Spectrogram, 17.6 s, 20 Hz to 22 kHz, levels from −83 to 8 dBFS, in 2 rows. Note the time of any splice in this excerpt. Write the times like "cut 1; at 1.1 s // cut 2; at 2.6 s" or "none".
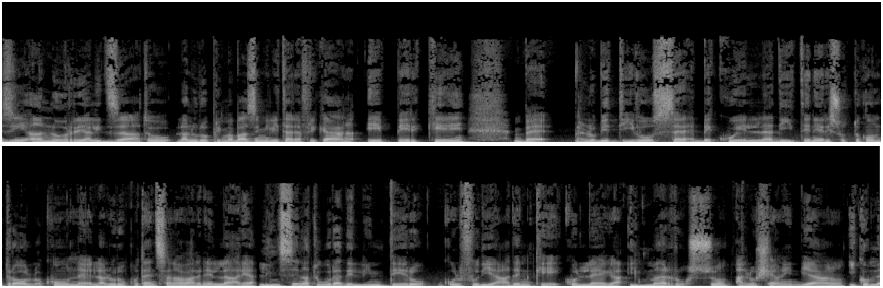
none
